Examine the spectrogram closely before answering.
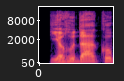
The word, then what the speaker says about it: यहूदा: यहुदाको पत्र। ग्रीक र हिब्रू भाषा अनुसार यहुदा नै यसको सठिक उच्चारण हो।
